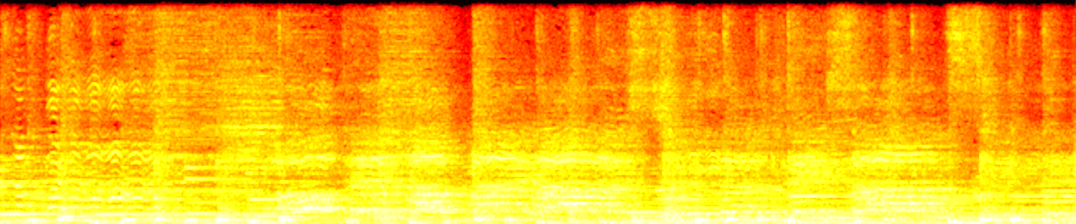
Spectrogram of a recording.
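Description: Gospel choir and lead singers singing a worship song together over instrumental accompaniment with a steady beat.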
